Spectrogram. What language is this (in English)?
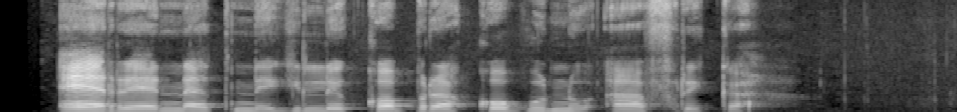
Kalenjin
